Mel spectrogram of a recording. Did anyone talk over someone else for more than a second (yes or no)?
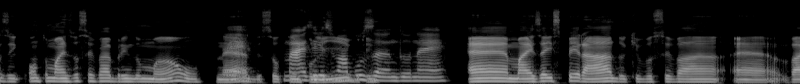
yes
